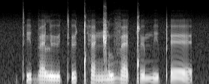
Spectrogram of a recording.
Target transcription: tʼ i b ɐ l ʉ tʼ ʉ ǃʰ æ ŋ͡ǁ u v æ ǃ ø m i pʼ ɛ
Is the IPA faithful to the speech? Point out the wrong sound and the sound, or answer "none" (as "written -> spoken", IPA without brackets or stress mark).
ɐ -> æ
